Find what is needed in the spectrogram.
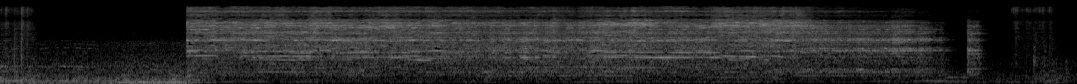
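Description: Sparking metalwork on an iron pan: a loud, steady, harsh hiss that starts suddenly about two seconds in and fades away near the end.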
